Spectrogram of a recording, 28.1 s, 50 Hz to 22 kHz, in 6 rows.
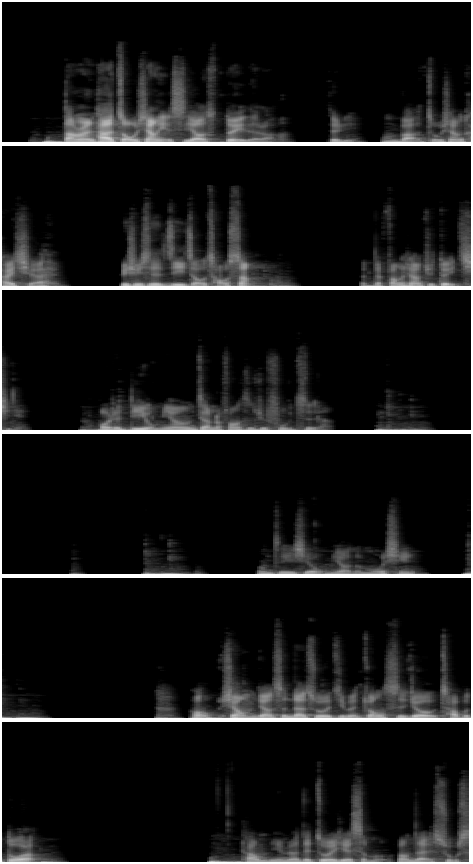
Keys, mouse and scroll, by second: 0.9-2.2 middle drag, 2.2-5.6 drag, 5.6-6.0 scroll up 1, 6.0-7.3 middle drag, 7.3-7.6 scroll down 3, 7.6-10.7 middle drag, 10.7 alt+d, 12.1-13.4 middle drag, 13.4 alt+d, 14.9 middle click, 15.6 alt+d, 17.5-18.9 middle drag, 18.9 alt+d, 20.4 middle click, 21.2 KP_1, 22.1-22.6 shift+middle drag, 22.6-22.9 scroll up 2, 22.9 click.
